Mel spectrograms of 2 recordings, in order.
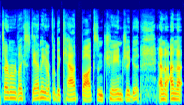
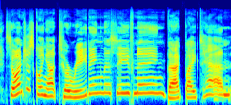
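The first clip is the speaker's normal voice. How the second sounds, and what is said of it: High-pitched voice. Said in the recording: “in this high voice,”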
